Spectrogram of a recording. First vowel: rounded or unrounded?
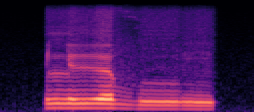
unrounded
